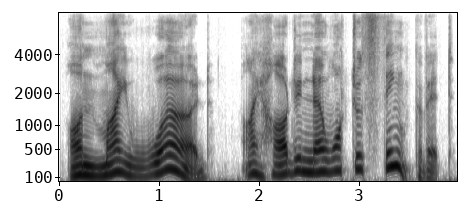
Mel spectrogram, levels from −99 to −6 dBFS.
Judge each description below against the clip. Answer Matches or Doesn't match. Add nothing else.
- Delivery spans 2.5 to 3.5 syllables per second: Matches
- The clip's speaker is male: Matches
